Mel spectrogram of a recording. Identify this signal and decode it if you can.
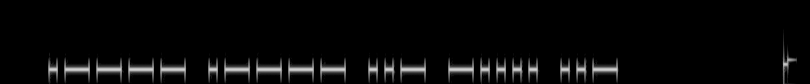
Morse code, heard as a keyed tone, about 15 wpm, 700 Hz. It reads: 11U6U
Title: Five Challenging Letter-Number Combinations 15wpm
